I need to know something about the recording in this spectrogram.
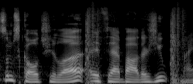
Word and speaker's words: Skulltula: And yes, I pronounce them Skulltula.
